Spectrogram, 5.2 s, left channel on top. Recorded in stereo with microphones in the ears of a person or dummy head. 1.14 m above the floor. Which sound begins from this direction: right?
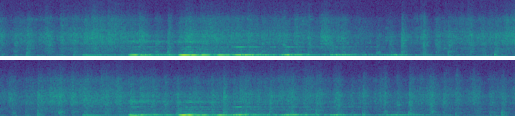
Laughter, at 0.8 s.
